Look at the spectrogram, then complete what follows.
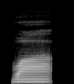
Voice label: "waa1", cantonese

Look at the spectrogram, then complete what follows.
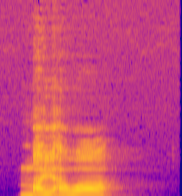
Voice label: "haa6 waa5", Cantonese

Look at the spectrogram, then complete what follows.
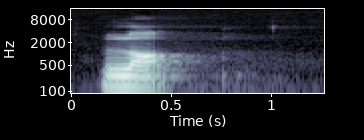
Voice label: "lok3", Cantonese

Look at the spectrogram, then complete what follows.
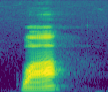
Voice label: "waa5", Cantonese

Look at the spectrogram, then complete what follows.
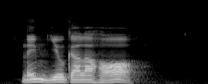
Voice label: "gaa3 laa3 ho2", Cantonese

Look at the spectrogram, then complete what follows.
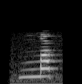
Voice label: "mat1", Cantonese

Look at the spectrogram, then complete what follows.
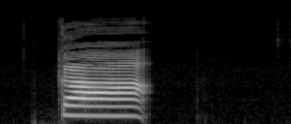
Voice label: "gaa1", cantonese

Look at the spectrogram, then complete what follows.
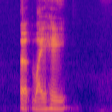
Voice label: "oet oet2", cantonese

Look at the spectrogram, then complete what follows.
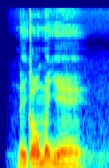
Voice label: "mat1", Cantonese

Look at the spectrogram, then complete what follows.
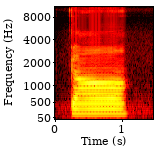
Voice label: "gaa", cantonese

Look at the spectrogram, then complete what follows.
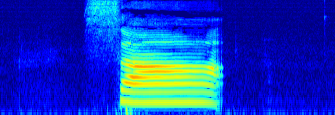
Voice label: "saa1", Cantonese

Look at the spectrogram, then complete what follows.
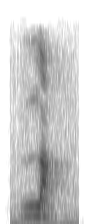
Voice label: "lak6", cantonese

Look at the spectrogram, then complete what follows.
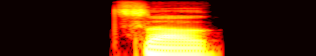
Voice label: "zak1", cantonese

